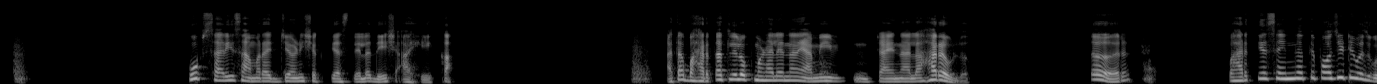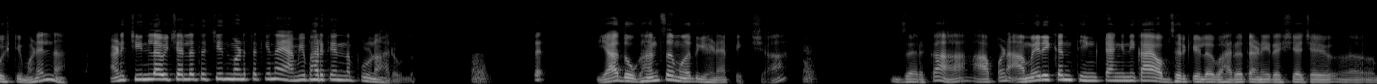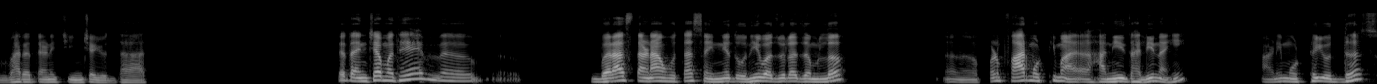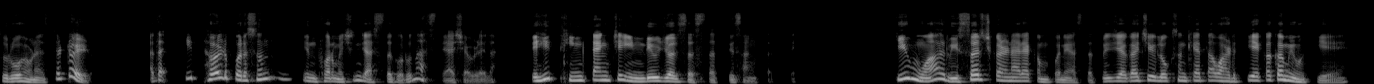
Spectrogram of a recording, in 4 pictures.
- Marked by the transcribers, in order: other background noise; tapping; in English: "थिंक टैंकनी"; in English: "ऑब्ज़र्व"; in English: "थर्ड पर्सन इन्फॉर्मेशन"; in English: "थिंक टैंकचे इंडिव्हिज्युअल्स"
- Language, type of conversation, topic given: Marathi, podcast, निवडून सादर केलेल्या माहितीस आपण विश्वासार्ह कसे मानतो?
